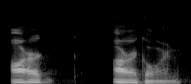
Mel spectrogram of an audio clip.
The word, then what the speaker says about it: Aragorn: That's Aragorn. Okay. I think that's how you pronounce it.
